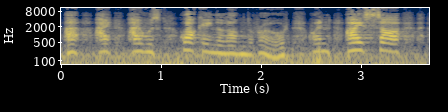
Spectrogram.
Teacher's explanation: a character who is a fast speaker in a high pitch and is a bit breathy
